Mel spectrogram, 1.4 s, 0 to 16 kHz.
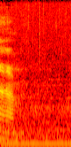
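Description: Rain falls in the Fallout 4 game world, a steady broadband hiss of downpour that sounds close and continuous, with no talk over it.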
